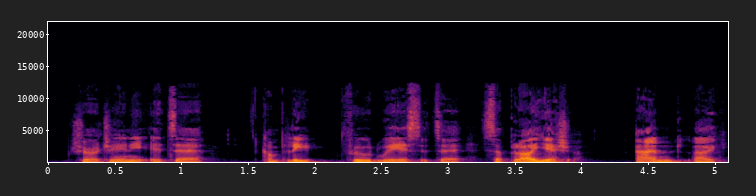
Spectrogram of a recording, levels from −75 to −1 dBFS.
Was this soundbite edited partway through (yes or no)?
no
